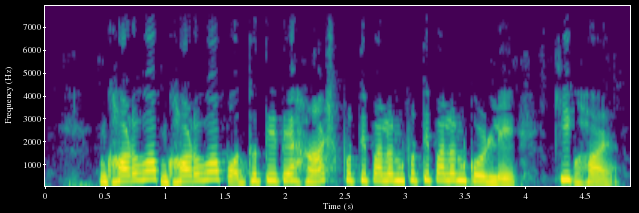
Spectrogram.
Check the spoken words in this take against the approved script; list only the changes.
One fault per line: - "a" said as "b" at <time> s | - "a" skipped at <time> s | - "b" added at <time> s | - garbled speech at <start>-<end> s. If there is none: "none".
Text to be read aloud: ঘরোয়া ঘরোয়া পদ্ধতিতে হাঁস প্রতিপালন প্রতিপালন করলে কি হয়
none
